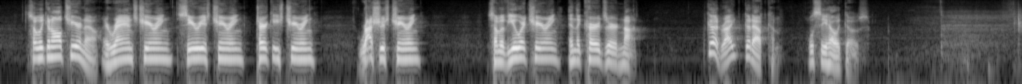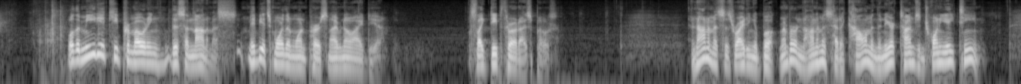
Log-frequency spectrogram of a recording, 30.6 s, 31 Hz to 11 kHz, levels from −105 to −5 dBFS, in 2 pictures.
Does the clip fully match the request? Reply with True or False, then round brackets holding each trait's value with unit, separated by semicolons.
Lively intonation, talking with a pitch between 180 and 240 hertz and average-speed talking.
False (6.7 semitones; 155 Hz; 145 wpm)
